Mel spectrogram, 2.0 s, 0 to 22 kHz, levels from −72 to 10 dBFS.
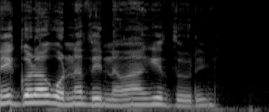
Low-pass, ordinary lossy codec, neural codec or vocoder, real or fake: none; none; vocoder, 44.1 kHz, 128 mel bands every 256 samples, BigVGAN v2; fake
